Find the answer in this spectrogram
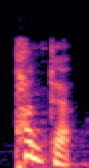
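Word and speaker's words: P'NTL: And the apostrophe, he explained, in a verbal language, indicated what they referred to as a lip flap, meaning you poof your lips. P, p. So the proper pronunciation of their planet would be Puntel, P-N-T-L. And we can write it out with vowels if we choose to as P-O-N-T-E-L or T-E-L-L.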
